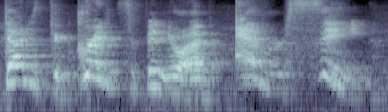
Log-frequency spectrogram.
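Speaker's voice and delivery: high, loud over-the-top enthusiasm; mock rave. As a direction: gush sarcastically like an overexcited fan. Sarcastic echo of the top comment.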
